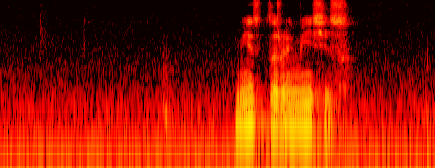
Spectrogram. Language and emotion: Russian, neutral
